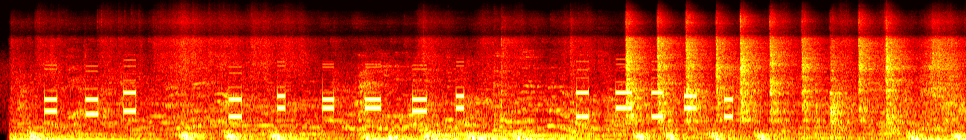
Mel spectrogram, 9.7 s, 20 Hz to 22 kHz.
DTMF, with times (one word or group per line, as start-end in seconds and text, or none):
0.5-1.4 749
2.3-4.6 10**70
5.8-7.3 3#301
